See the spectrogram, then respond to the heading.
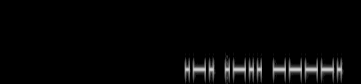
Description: Morse code, heard as a keyed tone, about 31 wpm, 700 Hz. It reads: RL9
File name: Speed-Racing - Three Letter-Number Combinations - 25wpm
